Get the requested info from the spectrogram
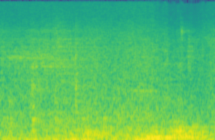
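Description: Handling noise of a handheld microphone as it is passed from one man to another: a low rumbling and bumping, strongest about one and a half seconds in.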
